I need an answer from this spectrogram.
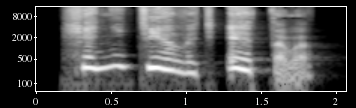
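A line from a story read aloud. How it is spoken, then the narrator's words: Frightened squeak. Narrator (Russian): пропищала она, вращая от страха глазами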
